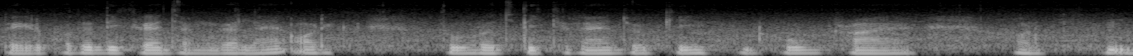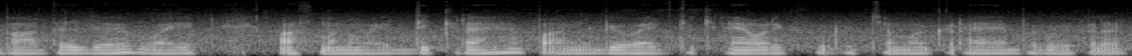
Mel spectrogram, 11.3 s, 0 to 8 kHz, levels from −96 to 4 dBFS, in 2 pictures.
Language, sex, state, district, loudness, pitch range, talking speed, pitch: Hindi, male, Uttar Pradesh, Budaun, -31 LUFS, 110-120 Hz, 205 wpm, 115 Hz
